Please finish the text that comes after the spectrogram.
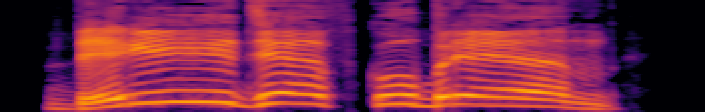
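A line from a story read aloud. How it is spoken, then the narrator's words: Shouted. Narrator (Russian): первым закричал Славомир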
